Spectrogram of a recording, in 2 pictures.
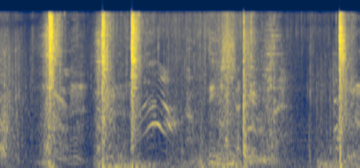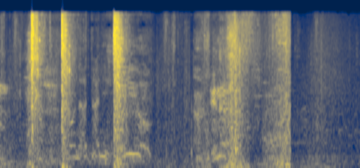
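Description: Steel swords clash and ring in a fight.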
